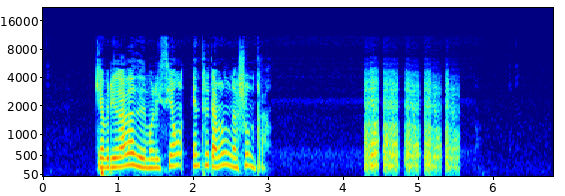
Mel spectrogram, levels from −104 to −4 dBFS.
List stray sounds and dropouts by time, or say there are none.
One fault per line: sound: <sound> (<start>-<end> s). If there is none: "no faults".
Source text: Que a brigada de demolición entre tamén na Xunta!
sound: laugh (4.3-5.6 s)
